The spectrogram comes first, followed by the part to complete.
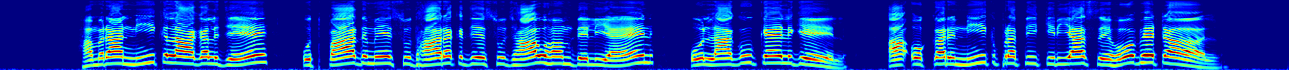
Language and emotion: Maithili, happy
